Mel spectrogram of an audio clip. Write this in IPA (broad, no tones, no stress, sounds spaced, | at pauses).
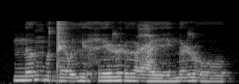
n əː ŋ o d ɛ o̯ lʲ ə h eː ɭ ə ɽ øː ʕ eː n əː ɭ oː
